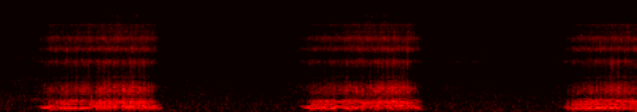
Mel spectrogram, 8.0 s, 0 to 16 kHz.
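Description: Regular deep, rumbling snores, roughly 19 breaths a minute, each lasting over a second, against a low room hiss.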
